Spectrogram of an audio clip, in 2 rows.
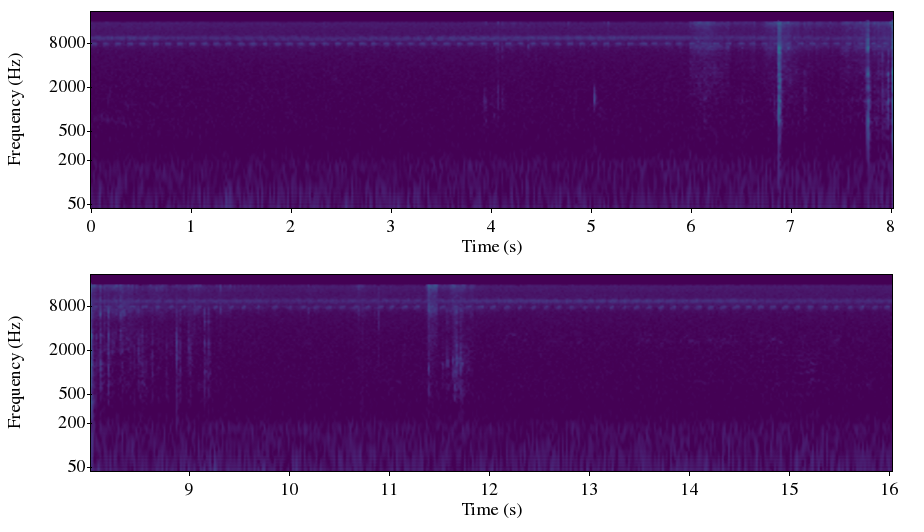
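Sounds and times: insects chirring: 0.0s - 16.0s
fishing pole clicks and taps: 6.8s - 9.4s.

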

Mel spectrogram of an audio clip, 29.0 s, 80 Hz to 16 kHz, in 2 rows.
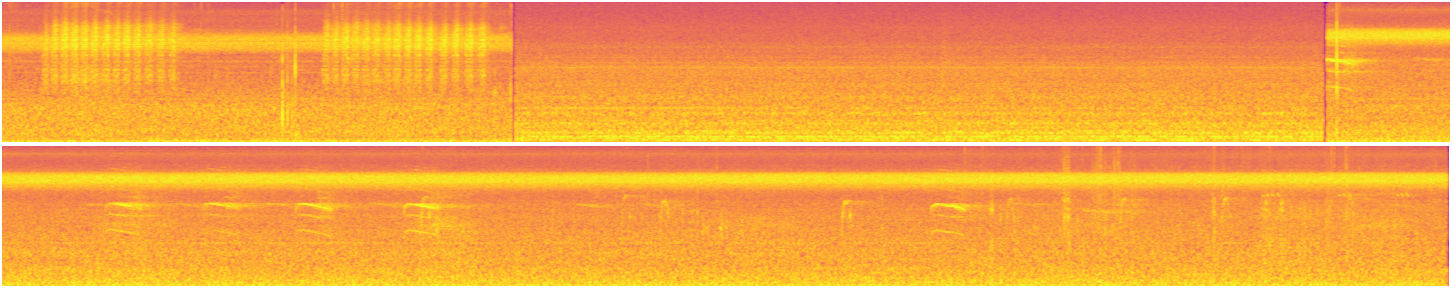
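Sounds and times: shrill insect chorus: 0.0s - 5.2s, 13.3s - 28.9s.

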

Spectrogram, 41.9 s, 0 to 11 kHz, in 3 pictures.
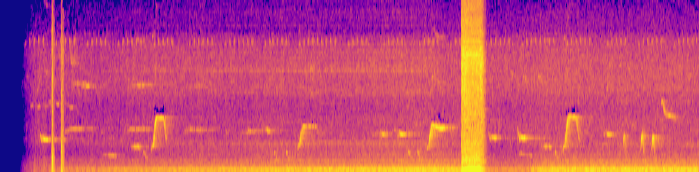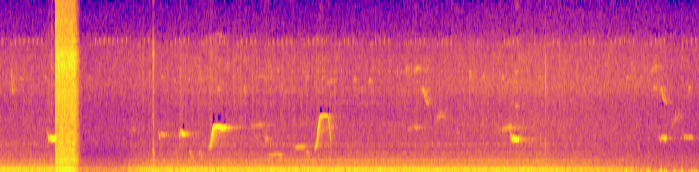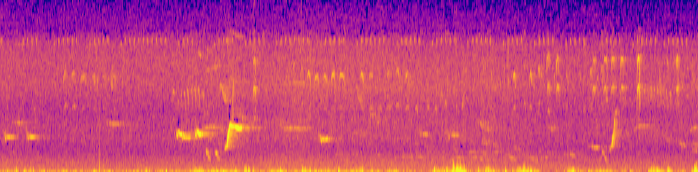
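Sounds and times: birds chirping: 0.6s - 27.6s
spot welder humming: 0.8s - 27.2s
loud weld pulses: 3.6s - 27.0s.

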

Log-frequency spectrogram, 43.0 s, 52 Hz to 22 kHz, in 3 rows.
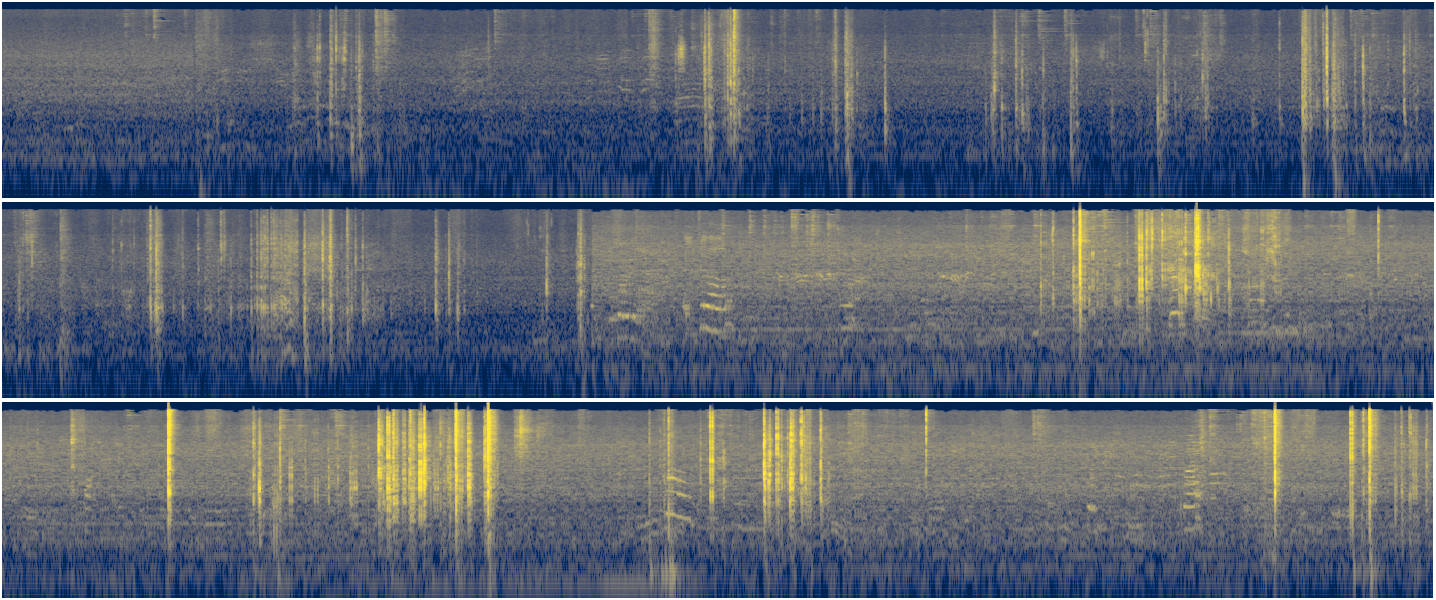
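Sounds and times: plastic drawers clacking and knocking: 3.0s - 3.9s, 7.0s - 9.0s, 12.8s - 19.1s, 24.7s - 27.2s, 31.0s - 33.9s, 35.0s - 37.1s, 41.2s - 42.9s
plastic cases clicking and clattering: 7.0s - 9.0s, 12.8s - 19.1s, 24.7s - 27.2s, 31.0s - 34.0s, 35.0s - 37.1s, 41.2s - 42.9s.

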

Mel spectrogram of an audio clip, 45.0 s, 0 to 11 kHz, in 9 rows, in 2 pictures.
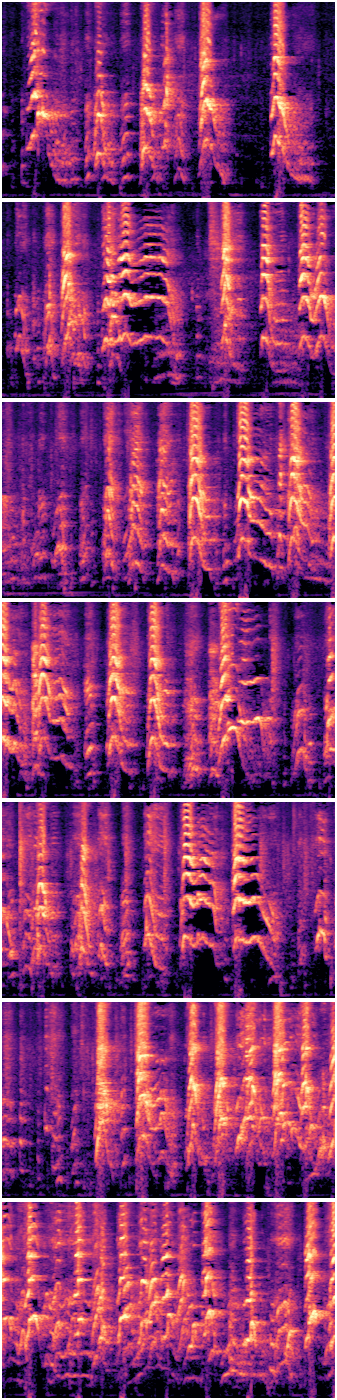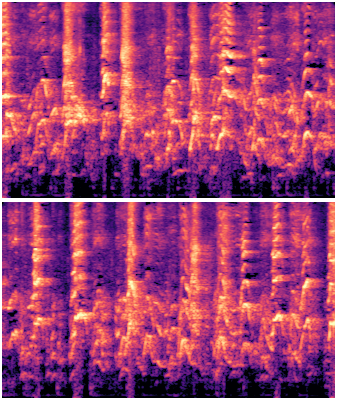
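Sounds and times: puppies yipping and whining: 0.0s - 44.9s.

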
